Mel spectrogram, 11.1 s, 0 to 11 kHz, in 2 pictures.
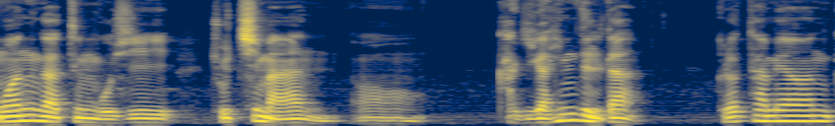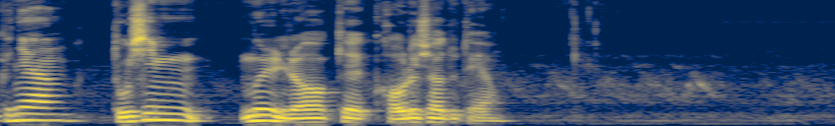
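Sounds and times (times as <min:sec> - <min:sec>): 
speech: 0:00.0 - 0:09.0
low hum: 0:00.0 - 0:11.1
police siren: 0:06.0 - 0:11.1.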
